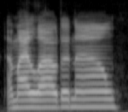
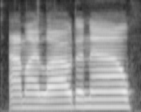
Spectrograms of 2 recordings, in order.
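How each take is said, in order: First: Said in the usual way. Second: Loud, asking if you can hear now; much louder check, same words; much louder mic check. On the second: Real, not acted. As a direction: speak up into the mic. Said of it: "clipping into the red".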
